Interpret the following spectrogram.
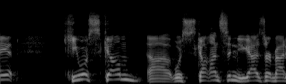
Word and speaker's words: Kewaskum: Got a big surge of wind also going into West Bend, and I think that's how is that Kewaskum? I think is how you say it. Kewaskum, Wisconsin.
